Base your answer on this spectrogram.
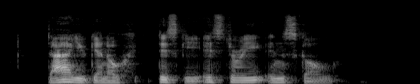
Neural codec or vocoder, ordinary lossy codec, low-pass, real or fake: none; Opus, 64 kbps; 10.8 kHz; real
